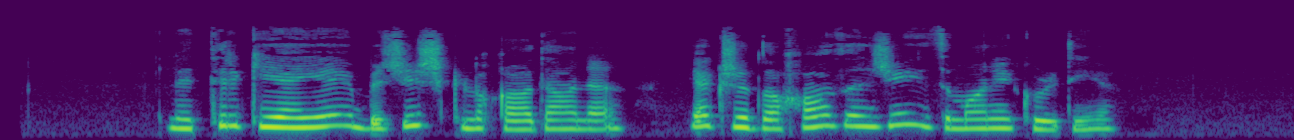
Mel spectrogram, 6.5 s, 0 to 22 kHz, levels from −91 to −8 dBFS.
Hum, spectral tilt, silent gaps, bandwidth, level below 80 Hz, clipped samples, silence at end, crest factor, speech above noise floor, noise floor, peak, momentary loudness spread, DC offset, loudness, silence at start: none; -4.5 dB/octave; none; 10.5 kHz; -82 dBFS; under 0.1%; 0.9 s; 18 dB; 46 dB; -72 dBFS; -8 dBFS; 12 LU; under 0.1%; -26 LUFS; 0.85 s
